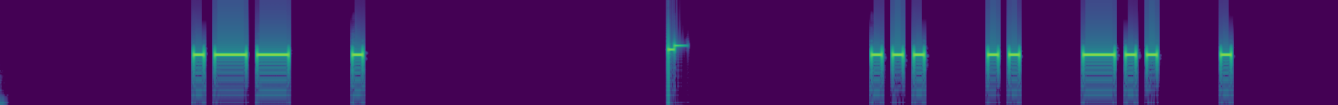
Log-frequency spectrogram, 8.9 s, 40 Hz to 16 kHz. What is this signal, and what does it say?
Morse code, heard as a keyed tone, about 17 wpm, spaced as for 12 wpm, 700 Hz. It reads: WE SIDE
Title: 2x Character Spacing - Top 200 Words - 17wpm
